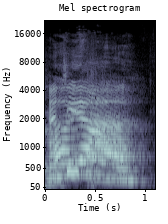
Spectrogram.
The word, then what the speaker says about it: Antifa: I say Antifa. Antifa. We both said it differently.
